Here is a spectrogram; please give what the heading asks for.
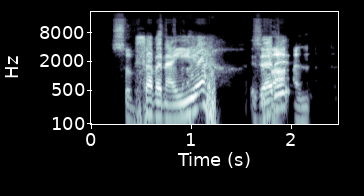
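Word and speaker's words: Savaiinaea: And then that uh guard, I don't know how to pronounce his last name. Jonah Saba Sabanaya, is that it?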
